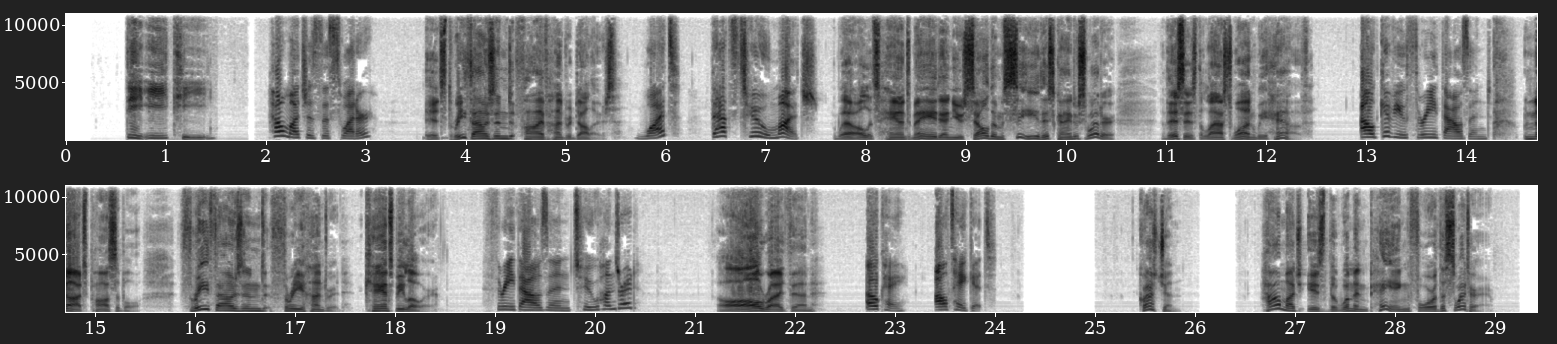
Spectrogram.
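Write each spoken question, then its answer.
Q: How much is the woman paying for the sweater?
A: $3,200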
